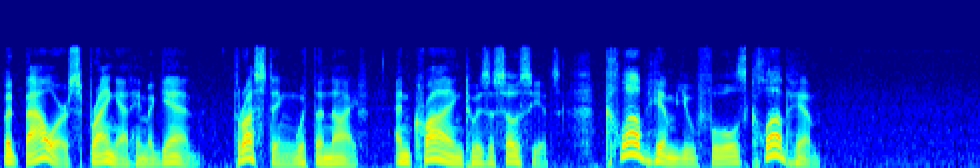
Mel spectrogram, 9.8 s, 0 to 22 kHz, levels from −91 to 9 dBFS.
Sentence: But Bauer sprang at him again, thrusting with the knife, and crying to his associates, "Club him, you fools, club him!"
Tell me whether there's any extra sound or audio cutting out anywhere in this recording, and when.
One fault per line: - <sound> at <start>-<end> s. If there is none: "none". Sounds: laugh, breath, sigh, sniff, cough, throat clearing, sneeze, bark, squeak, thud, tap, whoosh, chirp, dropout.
none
